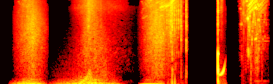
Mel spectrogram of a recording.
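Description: Animated logo sting made of sound effects: three swelling whooshes and a few small ticks, then a sharp bloop that dips and rises in pitch, the loudest sound, and a short bright sparkle that fades out at the end.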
